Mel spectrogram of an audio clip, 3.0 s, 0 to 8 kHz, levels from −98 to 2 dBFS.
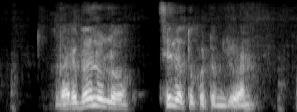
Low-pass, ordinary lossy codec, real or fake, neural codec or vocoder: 7.2 kHz; AAC, 32 kbps; fake; vocoder, 44.1 kHz, 128 mel bands, Pupu-Vocoder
